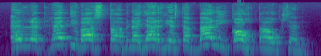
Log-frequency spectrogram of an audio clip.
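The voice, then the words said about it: Threatening shout. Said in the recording (Finnish): “Möttönen huusi jo hyvin uhkaavalla äänellä.”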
